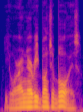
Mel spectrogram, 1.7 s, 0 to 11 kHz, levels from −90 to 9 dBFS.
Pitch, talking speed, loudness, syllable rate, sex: 95 Hz, 250 wpm, -16 LUFS, 6.1 syllables/s, male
